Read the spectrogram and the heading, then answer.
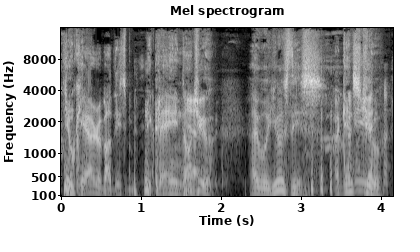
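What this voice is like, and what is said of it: Evil villain accent. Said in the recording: “My accent is evil.”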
